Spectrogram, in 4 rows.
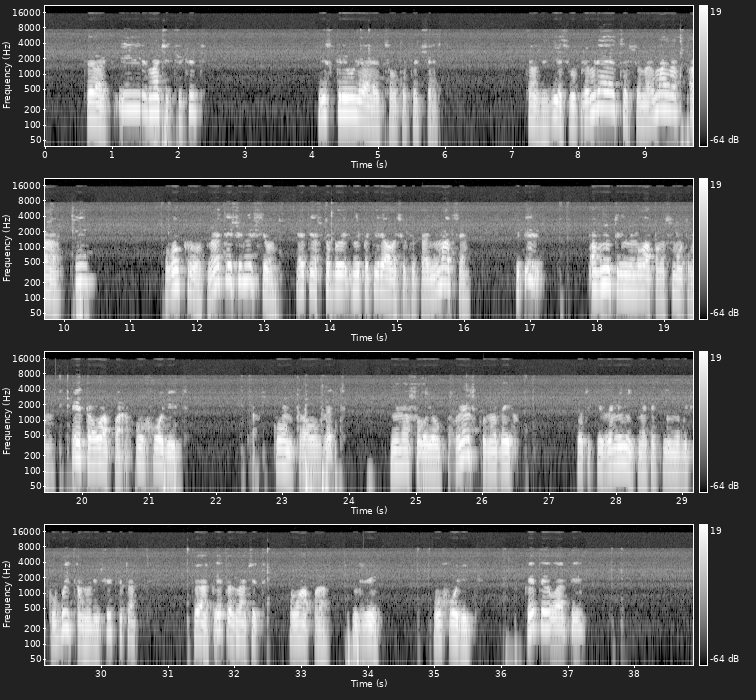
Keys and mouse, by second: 1.8 r, 9.4 a, 10.1 i, 13.3 shift+middle click, 17.4-18.5 drag, 19.7 click, 21.1 g, 22.5 click, 23.6 ctrl+z, 25.1-25.7 shift+middle drag, 26.6 click, 31.3-32.6 drag, 33.7 g, 34.8 click, 36.1 r, 37.7 click.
